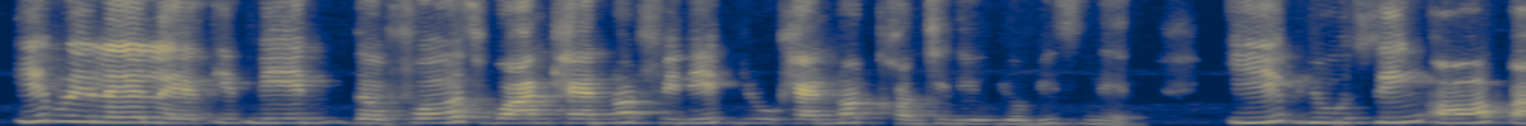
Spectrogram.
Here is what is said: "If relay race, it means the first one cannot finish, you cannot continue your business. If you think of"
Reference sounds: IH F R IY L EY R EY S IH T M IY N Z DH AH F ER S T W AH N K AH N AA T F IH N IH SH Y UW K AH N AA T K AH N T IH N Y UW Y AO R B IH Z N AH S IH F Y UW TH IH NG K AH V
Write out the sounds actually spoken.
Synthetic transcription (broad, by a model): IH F R IY L EY L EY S IH T M IY N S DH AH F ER S T W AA N K AH N AA T F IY N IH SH Y UW K AH N AA T K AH N T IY N Y UW Y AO B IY S N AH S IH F Y UW S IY NG AH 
